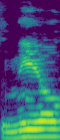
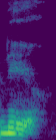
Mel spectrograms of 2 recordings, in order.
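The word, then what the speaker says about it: NIL: How many uh is the is that pronounced Neil on a consistent basis? Yes. Name, image, and likeness. So they they do call it Neil. Everybody calls it Neil.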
